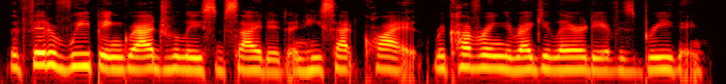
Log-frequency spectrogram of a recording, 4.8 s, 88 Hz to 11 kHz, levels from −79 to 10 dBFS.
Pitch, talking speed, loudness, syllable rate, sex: 205 Hz, 200 wpm, -19 LUFS, 6.4 syllables/s, female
